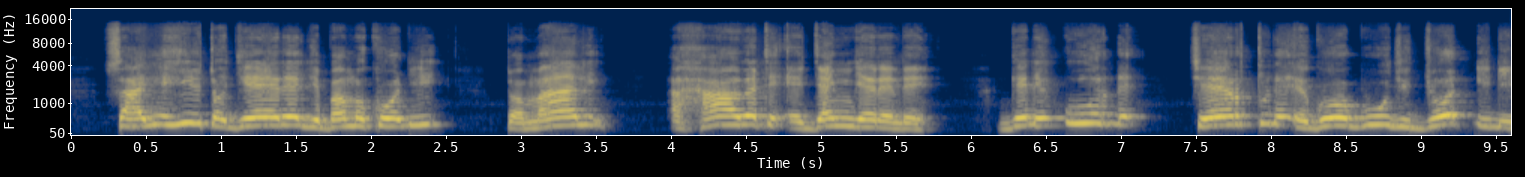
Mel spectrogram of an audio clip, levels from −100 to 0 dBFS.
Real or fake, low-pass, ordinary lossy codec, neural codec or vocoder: fake; 14.4 kHz; none; codec, 44.1 kHz, 7.8 kbps, Pupu-Codec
